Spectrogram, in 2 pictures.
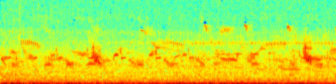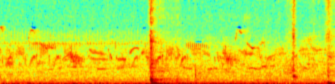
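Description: Many small birds chirping and twittering over a low outdoor rumble. A single sharp knock sounds about seven seconds in, and a fainter click follows near the end.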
